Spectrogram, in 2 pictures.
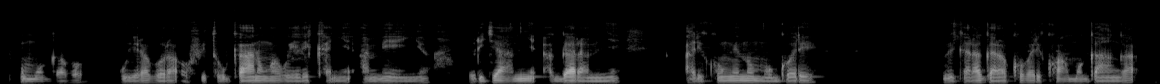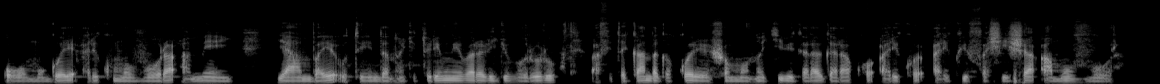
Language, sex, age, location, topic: Kinyarwanda, male, 18-24, Kigali, health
